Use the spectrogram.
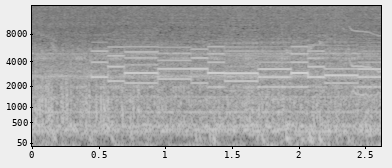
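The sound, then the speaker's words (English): A recorded repeating fast radio burst signal: a steady wash of loud hiss with thin, high warbling tones running through it and faint, irregular low pulses beneath. No one speaks. “Now, you're going to hear some hissing, and that's just background noise. And then the repeating FRB.”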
